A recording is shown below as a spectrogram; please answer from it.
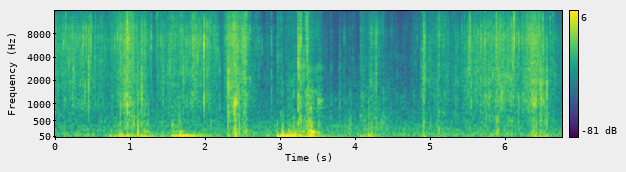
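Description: An item wrapped in clear plastic bubble wrap is held in both hands while fingertips squeeze and rub the wrap. The result is a steady, bright crinkling and rustling with low, soft thumps from the handling underneath.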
